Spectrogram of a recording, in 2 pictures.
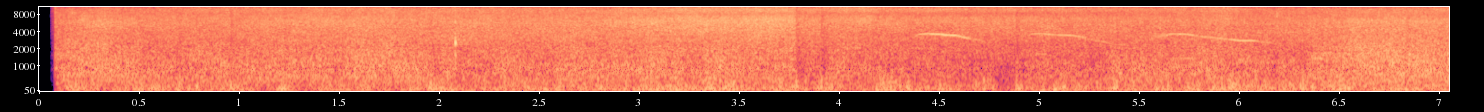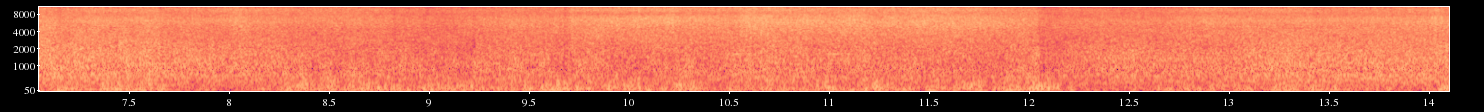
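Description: Strong wind buffeting the microphone over a choppy sea with waves washing, a loud, uneven rumble. From about four to six seconds in, three short, high, falling chirps sound over it.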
